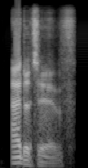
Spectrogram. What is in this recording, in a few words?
"additive", British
